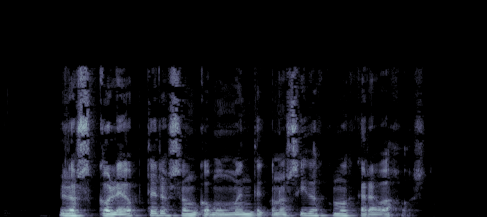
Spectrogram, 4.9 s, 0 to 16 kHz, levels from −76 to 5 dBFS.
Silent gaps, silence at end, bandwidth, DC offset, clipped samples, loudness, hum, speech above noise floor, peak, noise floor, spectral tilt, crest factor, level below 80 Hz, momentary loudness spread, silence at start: none; 0.65 s; 11.5 kHz; under 0.1%; under 0.1%; -23 LUFS; none; 58 dB; -6 dBFS; -81 dBFS; -4.5 dB/octave; 18 dB; -60 dBFS; 8 LU; 0.6 s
